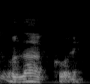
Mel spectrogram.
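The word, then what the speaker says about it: Olav Kooij: with 15 kilometers away I did say Oliver Queen before it's Olaf koi at least this second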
